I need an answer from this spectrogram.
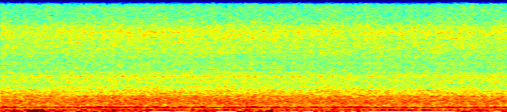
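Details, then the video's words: Honey bee workers leaving their beehive, a steady dense buzzing drone with a faint band near the low-middle range, continuous throughout with slight low thumps and no other clear sounds. "Honey be left their beehive"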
